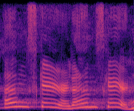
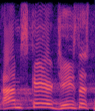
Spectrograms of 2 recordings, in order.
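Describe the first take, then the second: First: High, loud scared wail; hammed-up fear; mock terror. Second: High, loud fearful plea; hammed-up scared plea; mock fear. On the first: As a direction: whimper it out loud like a terrified passenger. Clinging to controls in panic. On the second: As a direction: beg Jesus, frightened and clinging. Refusing to give Jesus controls.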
